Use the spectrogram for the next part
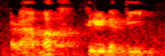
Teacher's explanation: বিসর্গের খ হয়ে যাওয়াকে বলা হয় জিহ্বা মূলীয়ঃ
